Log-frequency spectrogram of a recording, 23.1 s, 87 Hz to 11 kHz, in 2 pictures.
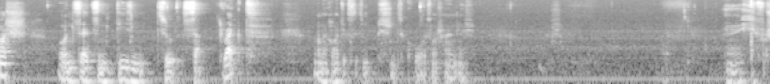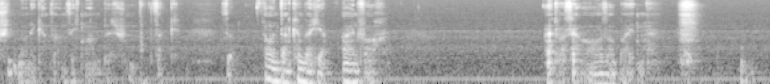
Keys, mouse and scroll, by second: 0.7-3.8 drag, 4.6-6.4 drag.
